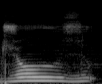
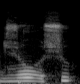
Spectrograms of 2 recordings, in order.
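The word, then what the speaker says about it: 上手: Là, par exemple, si vous le mettez avec ce kanji-là, ça se prononce Jozu. Jozu. Hein, c'est pas Joshu, attention.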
